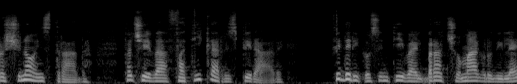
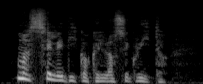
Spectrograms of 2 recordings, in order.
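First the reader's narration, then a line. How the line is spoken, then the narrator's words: Exclaiming. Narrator (Italian): esclamò la Vatnaz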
